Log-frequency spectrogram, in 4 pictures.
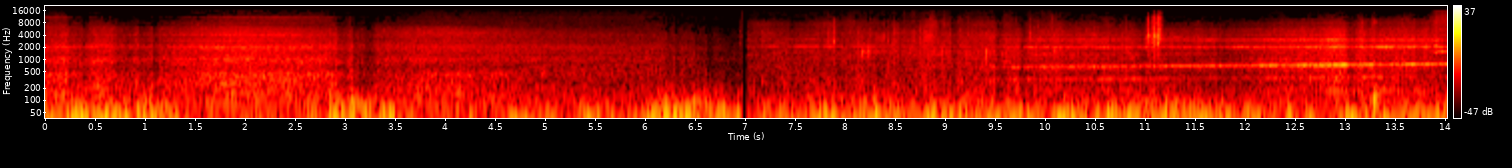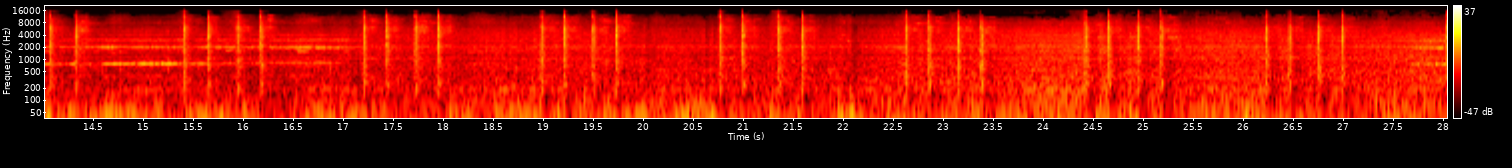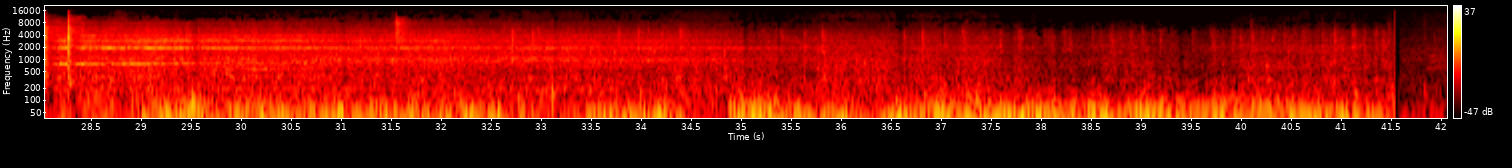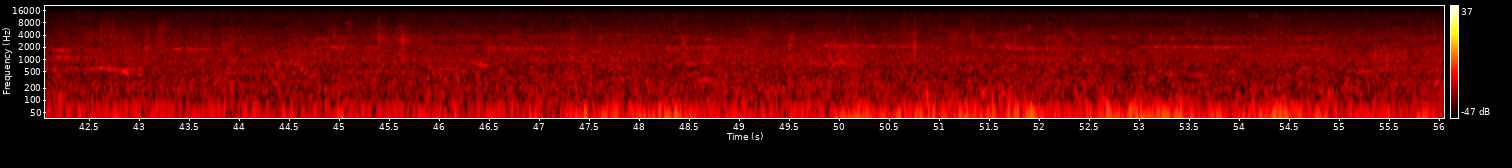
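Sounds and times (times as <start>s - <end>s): train rumbling: 0.0s - 56.0s
train wheels clicking over rail joints: 14.0s - 14.6s, 15.3s - 16.5s, 17.1s - 18.2s, 18.8s - 27.3s.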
